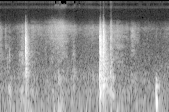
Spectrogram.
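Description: A wooden beehive is opened for winter insulation, with a few sharp knocks and scraping thuds of lid and frames spread across a quiet background, brief and fairly close.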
